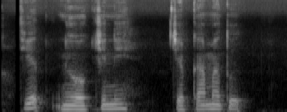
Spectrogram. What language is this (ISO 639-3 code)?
kln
